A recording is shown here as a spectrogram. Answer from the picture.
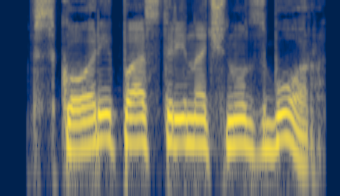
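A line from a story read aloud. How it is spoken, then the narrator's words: Quiet dragon. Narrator (Russian): тихо сказал дракон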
